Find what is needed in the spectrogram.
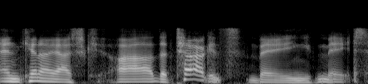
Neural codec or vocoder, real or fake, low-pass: codec, 16 kHz in and 24 kHz out, 0.4 kbps, LongCat-Audio-Codec, four codebook decoder; fake; 5.4 kHz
